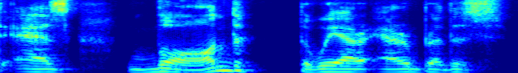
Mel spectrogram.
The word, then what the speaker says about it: ض: Now, when we grew up, you must have learned from a qari who taught you that this is pronounced as zad, and then we came across our Arab brothers and sisters, and they pronounced this as dad, and we learned, okay, the correct way of pronouncing this is dad. So والعاديات ضبحا, and then some people who are perhaps not that skillful at it, they pronounce it as dal, والعاديات ضبحا, whatever it is.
